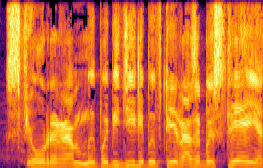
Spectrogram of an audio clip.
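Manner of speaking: loud, high cry from the crowd; high-pitched angry heckle; heckling shout. A narrator's reading. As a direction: yell out an objection. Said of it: "крикнул кто-то из стариков".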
